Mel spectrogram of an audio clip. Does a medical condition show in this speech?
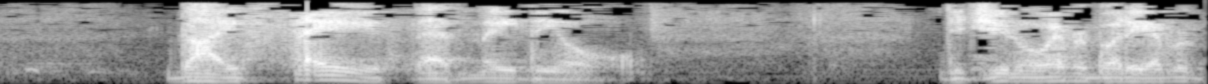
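Yes: total laryngectomy, complete laryngectomy, voice prosthesis; may cough while speaking.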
